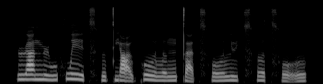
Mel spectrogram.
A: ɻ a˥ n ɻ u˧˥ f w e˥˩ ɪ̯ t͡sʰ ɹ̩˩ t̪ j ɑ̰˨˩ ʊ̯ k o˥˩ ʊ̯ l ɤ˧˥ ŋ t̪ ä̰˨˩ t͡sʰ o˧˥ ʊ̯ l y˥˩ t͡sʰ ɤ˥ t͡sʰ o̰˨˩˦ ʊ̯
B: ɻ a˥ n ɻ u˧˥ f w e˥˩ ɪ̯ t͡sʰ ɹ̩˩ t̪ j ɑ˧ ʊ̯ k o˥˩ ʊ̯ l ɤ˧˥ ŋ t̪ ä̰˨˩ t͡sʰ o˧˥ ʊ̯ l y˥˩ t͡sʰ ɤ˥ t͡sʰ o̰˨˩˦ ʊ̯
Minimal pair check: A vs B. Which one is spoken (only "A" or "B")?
A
